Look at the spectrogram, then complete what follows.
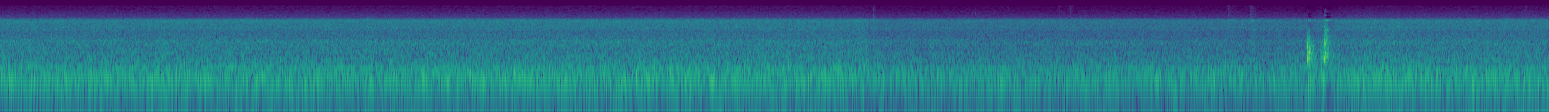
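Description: Steady hiss of a frying pan of glass noodles, kale and chicken simmering in broth. About thirteen seconds in come two sharp clicks in quick succession: the spatula knocking against the pan.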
